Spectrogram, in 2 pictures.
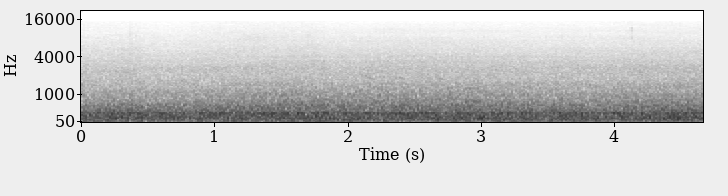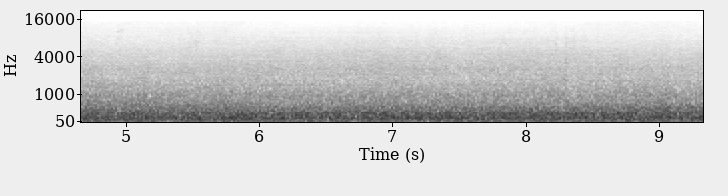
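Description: An airliner's turbofan jet engines roar steadily, heard from inside the cabin during descent.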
